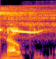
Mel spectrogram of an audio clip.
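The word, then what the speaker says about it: gnocchi: about gashi and oh not gachi it's Noki it's Noki how do you say gashi and it's Noki that's so different well it's got a g in front of it so it's got go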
